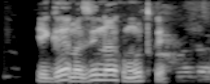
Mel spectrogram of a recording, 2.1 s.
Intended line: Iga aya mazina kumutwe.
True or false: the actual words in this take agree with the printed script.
false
